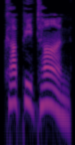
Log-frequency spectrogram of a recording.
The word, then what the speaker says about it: capitán: penult, joven, virgin, metine, the great majority of nouns and adjectives ending with n are stressed on their last syllable, capitan, almacen, jardín, corazón.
